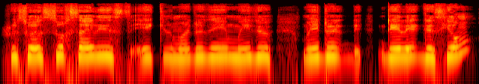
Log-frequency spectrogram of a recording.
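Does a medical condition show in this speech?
Yes: Down syndrome, trisomy 21; genetic condition with an extra chromosome, also a cardiac condition, not allowed to carry heavy loads.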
